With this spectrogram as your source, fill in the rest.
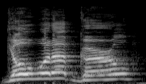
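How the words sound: It is said with a strongly inflected accent.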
